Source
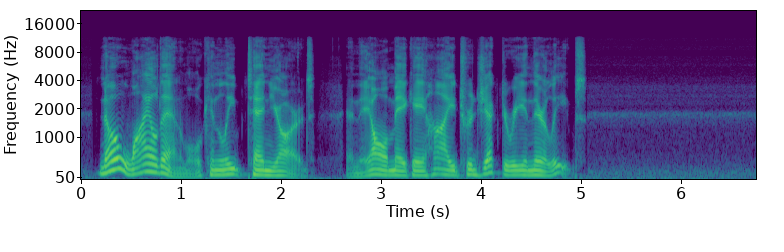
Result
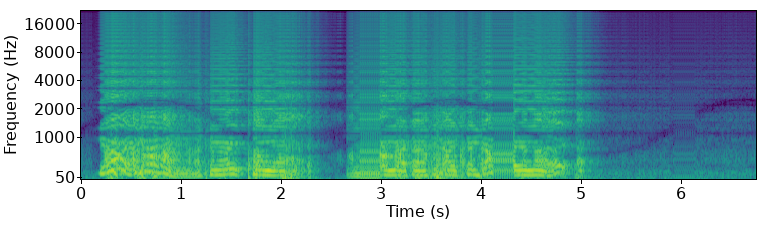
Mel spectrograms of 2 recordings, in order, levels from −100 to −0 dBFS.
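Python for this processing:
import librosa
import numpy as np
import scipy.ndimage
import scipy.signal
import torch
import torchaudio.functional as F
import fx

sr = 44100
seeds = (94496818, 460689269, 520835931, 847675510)

p1 = fx.over_compress(x, sr, threshold_db=-31.0, ratio=-1.0)
p2 = x + (p1 * librosa.db_to_amplitude(-1.0))
p3 = fx.sample_hold(p2, sr, seeds[0], rate_hz=1100.0, jitter_pct=0)
p4 = fx.filter_lfo_notch(p3, sr, shape='sine', hz=0.34, low_hz=600.0, high_hz=2500.0, q=2.1)
p5 = p4 + fx.echo_thinned(p4, sr, ms=84, feedback_pct=35, hz=930.0, wet_db=-8.5, dry=0)
p6 = fx.rev_gated(p5, sr, seeds[1], gate_ms=240, shape='falling', drr_db=7.5)
p7 = fx.buffer_glitch(p6, sr, at_s=(2.78, 4.12, 5.93), block=1024, repeats=8)
y = p7 * librosa.db_to_amplitude(6.0)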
